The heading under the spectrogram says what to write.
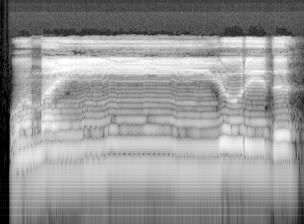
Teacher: دال ساکن پر قلقلہ ہوگا، را زیر کی وجہ سے باریک پڑا جائے گا۔ · نون ساکن کے بعد یرملون کا یا ادغام مع الغنہ ہوگا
